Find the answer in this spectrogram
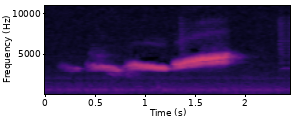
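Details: Song of a black-throated blue warbler: a short lazy buzz, then two louder buzzy notes, the final one rising and ending abruptly. A faint background hum is present.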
